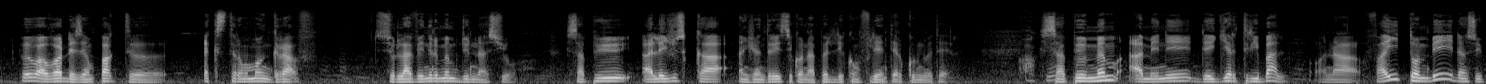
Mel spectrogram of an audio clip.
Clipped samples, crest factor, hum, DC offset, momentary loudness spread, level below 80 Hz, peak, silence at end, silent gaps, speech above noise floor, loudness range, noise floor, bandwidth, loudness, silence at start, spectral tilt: under 0.1%; 20 dB; none; under 0.1%; 12 LU; -52 dBFS; -2 dBFS; 0 s; none; 29 dB; 3 LU; -49 dBFS; 13 kHz; -21 LUFS; 0.2 s; -5.5 dB/octave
